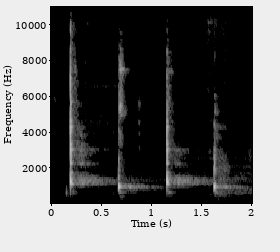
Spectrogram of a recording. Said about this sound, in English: Listen to my heart. It ticks, it's ticking.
